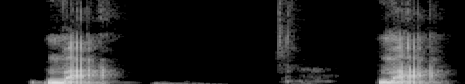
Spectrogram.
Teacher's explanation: goes down croak and then it just dies off doesn't do anything else it's quite short and it's at the lowest point of your vocal range · it's quite short and it's at the lowest point of your vocal range m not right trying to push it down just m that's · I would say it goes even slightly above first tone, but definitely at the limit of your vocal range, and then straight down, ma. And we call this the assertive tone, because for me, it sounds like you're telling a dog off or saying no to a dog. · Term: zombie tone, fourth tone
